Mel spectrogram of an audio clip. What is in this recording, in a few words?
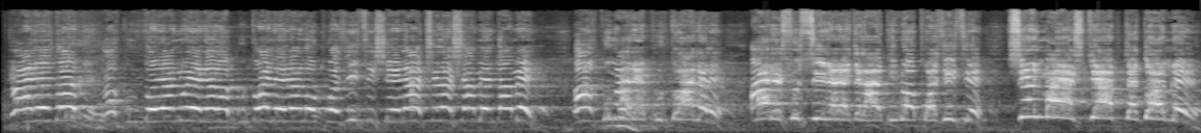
VOX AMBIANTA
